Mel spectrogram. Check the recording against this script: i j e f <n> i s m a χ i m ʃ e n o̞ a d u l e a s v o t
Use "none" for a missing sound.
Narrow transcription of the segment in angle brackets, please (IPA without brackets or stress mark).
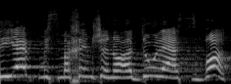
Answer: m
